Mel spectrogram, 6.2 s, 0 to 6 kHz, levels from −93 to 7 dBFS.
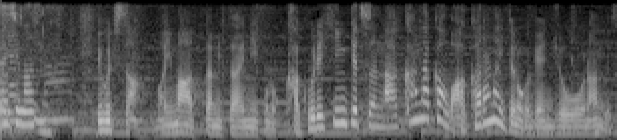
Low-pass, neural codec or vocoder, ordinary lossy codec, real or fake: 5.4 kHz; none; none; real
